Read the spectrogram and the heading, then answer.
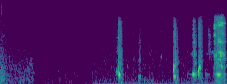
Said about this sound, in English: if you heard a click there and somebody glance up and wonder what was going on I, am sitting in my car and we have seagulls here in aberdeen lots of seagulls and i think something has just hit the top of the roof on the car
